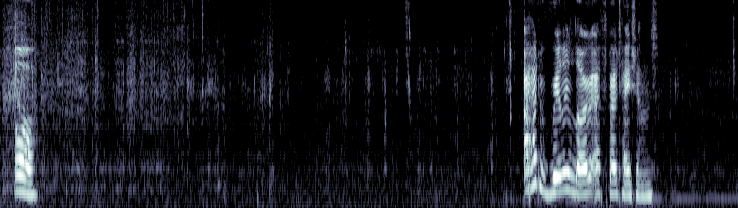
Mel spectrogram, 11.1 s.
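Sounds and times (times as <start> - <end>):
person chewing crunchy food: 0.0 - 7.8.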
